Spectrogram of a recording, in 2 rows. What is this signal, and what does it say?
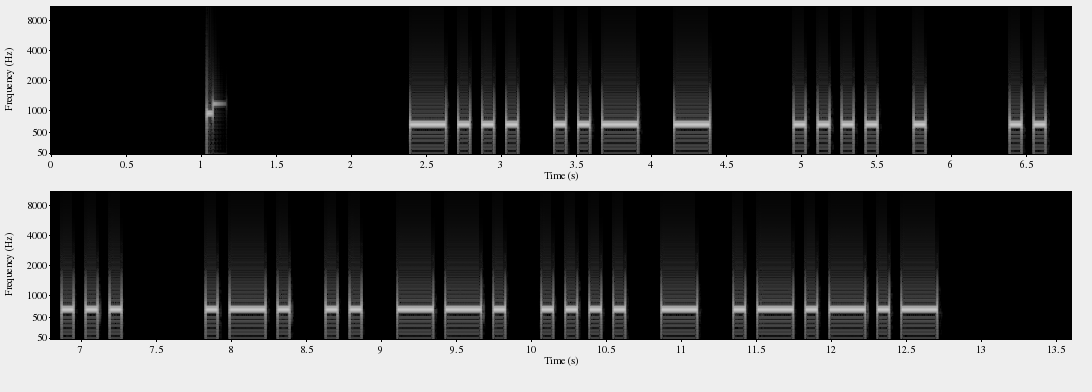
Morse code, heard as a keyed tone, about 14 wpm, 700 Hz. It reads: BUT HE IS RIGHT.
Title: Sentences from Top 200 Words 15wpm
